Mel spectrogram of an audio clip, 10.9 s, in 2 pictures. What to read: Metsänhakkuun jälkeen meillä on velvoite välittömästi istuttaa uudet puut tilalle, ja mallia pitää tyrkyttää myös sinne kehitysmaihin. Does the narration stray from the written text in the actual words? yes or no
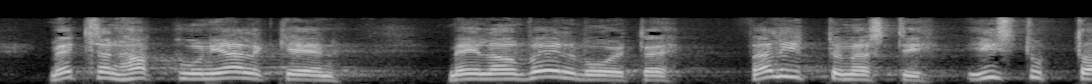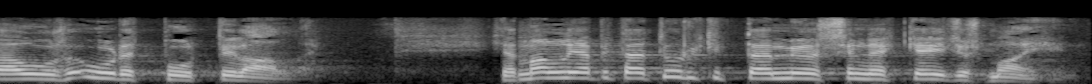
no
